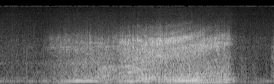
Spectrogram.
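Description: A car engine revs and roars as the car pulls away.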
